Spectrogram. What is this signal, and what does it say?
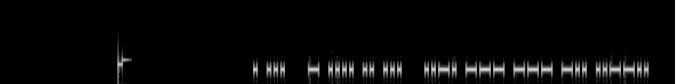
Morse code, heard as a keyed tone, about 34 wpm, 700 Hz. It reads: ES THIS FOOD?
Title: Sentences from Top 300 Words and Abbreviations 35wpm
